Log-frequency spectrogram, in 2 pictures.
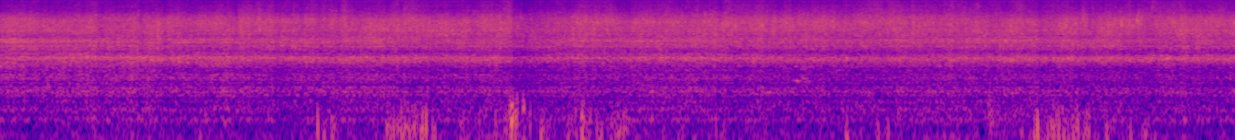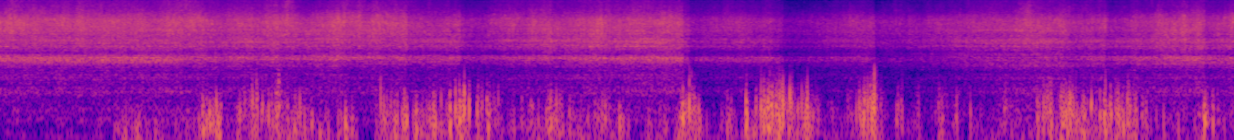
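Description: A steam locomotive hisses steadily outdoors.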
